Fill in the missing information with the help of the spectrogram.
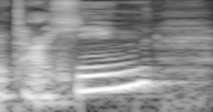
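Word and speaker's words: Tajín: And if you don't have access to Trader Joe's, there is the seasoning that is spelled T-A-J-I-N, a tahine.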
